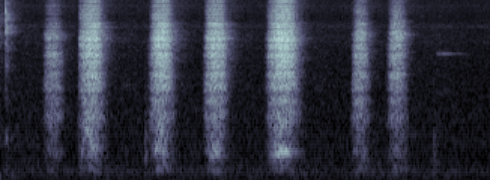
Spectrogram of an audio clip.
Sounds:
Sniff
